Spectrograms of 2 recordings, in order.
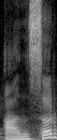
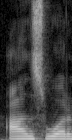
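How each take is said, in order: First: आंसर with a silent w, ans-er; correct pronunciation. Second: आंसवर with a clear w sound, ans-war; teacher says आंसवर to show the wrong way, sounding the w; wrong pronunciation. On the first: Teacher demos the right आंसर, w silent. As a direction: say आंसर with no w between s and the vowel. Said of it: "correct pronunciation होता है इसका आंसर". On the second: Teacher demos the wrong आंसवर, w sounded. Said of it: "इसको आप आंसवर ना पढ़ें". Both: Shown as a demonstration.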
